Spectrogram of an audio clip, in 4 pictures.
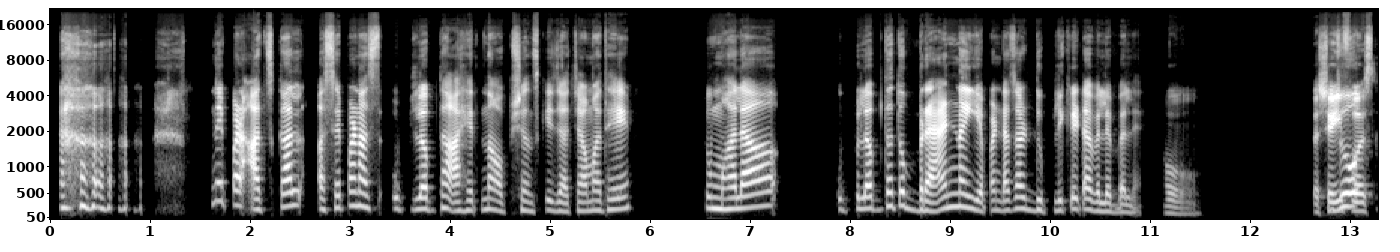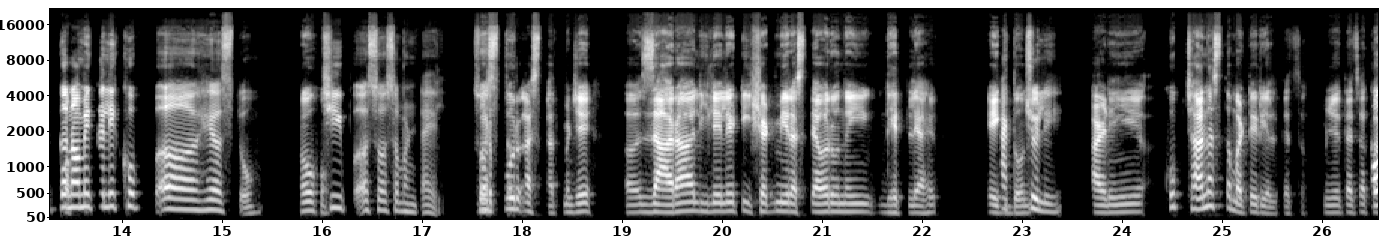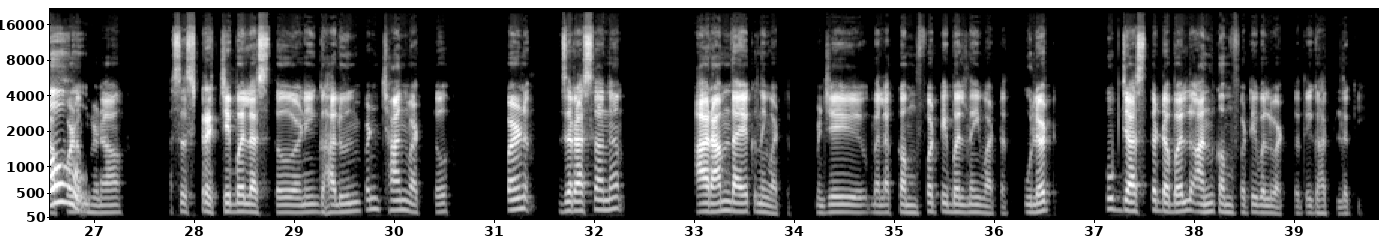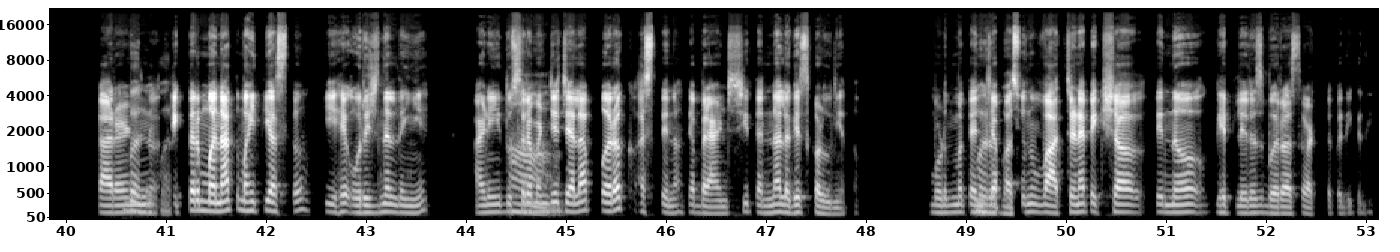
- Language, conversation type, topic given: Marathi, podcast, फॅशनसाठी तुम्हाला प्रेरणा कुठून मिळते?
- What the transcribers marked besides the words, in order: chuckle; in English: "ऑप्शन्स"; in English: "डुप्लिकेट"; in English: "फर्स्ट कॉपी"; in English: "इकॉनॉमिकली"; in English: "चीप"; in English: "अ‍ॅक्चुअली"; in English: "स्ट्रेचेबल"; in English: "कम्फर्टेबल"; in English: "अनकम्फर्टेबल"; tapping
